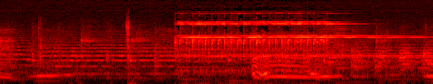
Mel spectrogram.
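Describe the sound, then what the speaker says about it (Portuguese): A telephone rings with repeated electronic tones over steady background sound, without talk. "Coloco agora o telefone."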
